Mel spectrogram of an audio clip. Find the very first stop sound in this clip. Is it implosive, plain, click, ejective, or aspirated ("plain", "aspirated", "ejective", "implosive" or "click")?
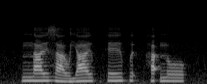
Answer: aspirated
